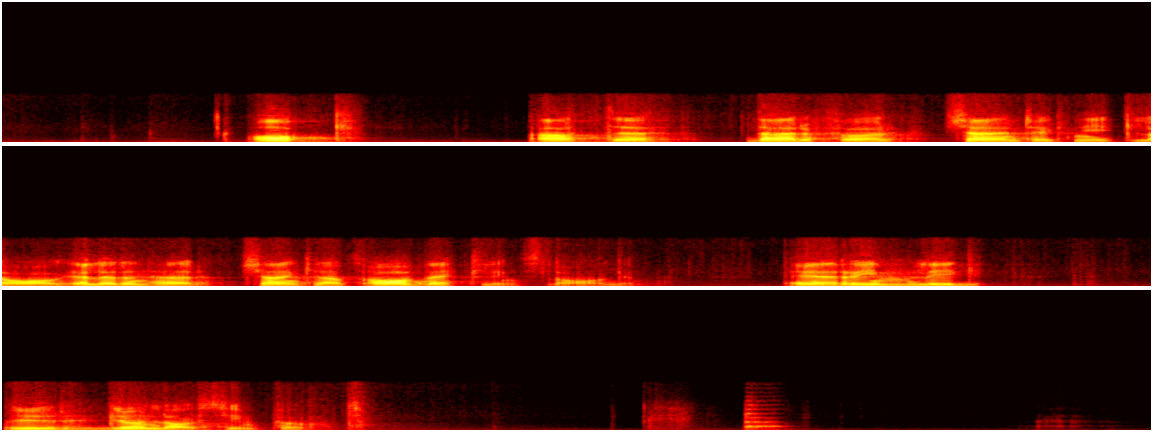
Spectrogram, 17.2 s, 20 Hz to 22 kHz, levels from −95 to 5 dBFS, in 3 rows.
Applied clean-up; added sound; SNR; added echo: neural mask model RNNoise.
